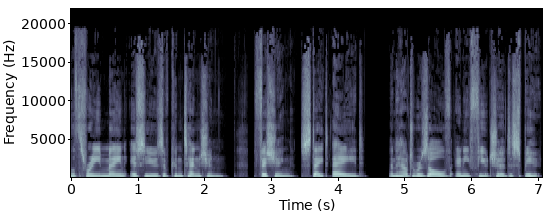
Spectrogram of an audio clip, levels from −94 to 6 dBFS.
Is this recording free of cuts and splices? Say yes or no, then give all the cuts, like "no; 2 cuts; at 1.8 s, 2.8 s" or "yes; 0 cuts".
yes; 0 cuts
